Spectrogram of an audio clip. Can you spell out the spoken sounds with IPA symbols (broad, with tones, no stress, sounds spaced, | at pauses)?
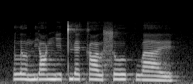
l ɤ˥˩ n̪ j ɑ˥ ŋ i˥˧ t̪ ɥ ɛ˥˧ k ɑ˥˩ ʊ̯ s o˥ ʊ̯ k w a˥˩ ɪ̯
